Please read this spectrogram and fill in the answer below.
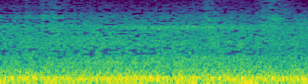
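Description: Engine of a Chao Phraya express boat running under way, a steady loud rumble with a hiss over it.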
